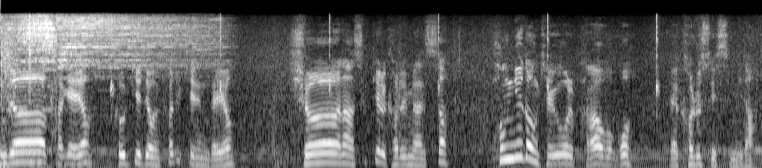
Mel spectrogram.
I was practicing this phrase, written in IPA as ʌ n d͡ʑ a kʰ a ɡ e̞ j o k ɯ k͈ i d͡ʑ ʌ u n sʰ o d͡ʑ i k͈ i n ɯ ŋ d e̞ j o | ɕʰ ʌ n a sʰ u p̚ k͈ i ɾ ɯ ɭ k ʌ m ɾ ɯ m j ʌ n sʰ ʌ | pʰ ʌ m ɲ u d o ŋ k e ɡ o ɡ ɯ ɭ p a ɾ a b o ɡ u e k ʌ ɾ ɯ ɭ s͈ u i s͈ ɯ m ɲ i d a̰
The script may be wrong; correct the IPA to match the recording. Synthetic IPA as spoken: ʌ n d͡ʑ ʌ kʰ a ɡ e̞ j o k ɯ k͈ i d͡ʑ ʌ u n sʰ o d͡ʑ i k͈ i n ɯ n d e̞ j o | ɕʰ ʌ n a sʰ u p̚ k͈ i ɾ ɯ ɭ k ʌ ɾ ɯ m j ʌ n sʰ ʌ | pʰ ʌ ŋ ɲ u d o ŋ k e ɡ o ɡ ɯ ɭ p a ɾ a b o ɡ o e k ʌ ɾ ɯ ɭ s͈ u i s͈ ɯ m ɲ i d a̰

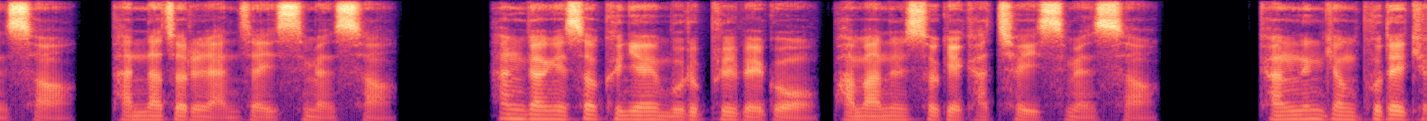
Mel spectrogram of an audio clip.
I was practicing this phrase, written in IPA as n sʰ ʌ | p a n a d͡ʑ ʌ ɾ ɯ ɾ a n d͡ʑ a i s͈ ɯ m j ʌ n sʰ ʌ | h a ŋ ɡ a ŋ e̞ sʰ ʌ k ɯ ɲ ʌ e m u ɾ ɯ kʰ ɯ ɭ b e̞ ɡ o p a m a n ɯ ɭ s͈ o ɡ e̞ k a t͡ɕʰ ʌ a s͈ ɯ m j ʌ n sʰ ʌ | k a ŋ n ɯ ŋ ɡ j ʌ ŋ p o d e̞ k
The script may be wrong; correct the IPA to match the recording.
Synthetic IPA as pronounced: n sʰ ʌ | p a nː a d͡ʑ ʌ ɾ ɯ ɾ a n d͡ʑ a i s͈ ɯ m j ʌ n sʰ ʌ | h a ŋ ɡ a ŋ e̞ sʰ ʌ k ɯ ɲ ʌ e m u ɾ ɯ pʰ ɯ ɭ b e̞ ɡ o p a m a n ɯ ɭ s͈ o ɡ e̞ k a t͡ɕʰ ʌ i s͈ ɯ m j ʌ n sʰ ʌ | k a ŋ n ɯ ŋ ɡ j ʌ ŋ p o d e̞ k

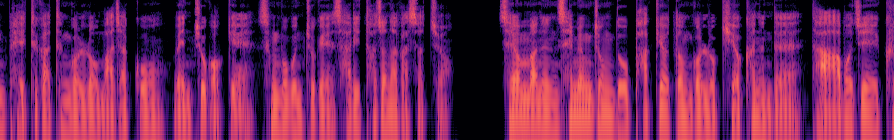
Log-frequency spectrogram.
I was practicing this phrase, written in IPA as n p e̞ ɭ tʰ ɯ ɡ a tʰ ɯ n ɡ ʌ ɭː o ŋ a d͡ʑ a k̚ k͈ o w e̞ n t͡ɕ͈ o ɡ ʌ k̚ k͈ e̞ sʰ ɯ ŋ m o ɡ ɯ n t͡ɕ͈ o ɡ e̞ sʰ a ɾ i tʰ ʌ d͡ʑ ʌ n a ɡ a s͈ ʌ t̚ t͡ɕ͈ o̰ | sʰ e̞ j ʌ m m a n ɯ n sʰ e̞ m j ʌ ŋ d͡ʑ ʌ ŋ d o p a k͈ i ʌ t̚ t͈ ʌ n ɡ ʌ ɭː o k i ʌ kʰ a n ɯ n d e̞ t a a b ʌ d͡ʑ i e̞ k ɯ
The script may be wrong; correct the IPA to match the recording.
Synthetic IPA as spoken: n p e̞ ɭ tʰ ɯ ɡ a tʰ ɯ n ɡ ʌ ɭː o m a d͡ʑ a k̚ k͈ o w e̞ n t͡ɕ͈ o ɡ ʌ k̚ k͈ e̞ sʰ ɯ ŋ m o ɡ ɯ n t͡ɕ͈ o ɡ e̞ sʰ a ɾ i tʰ ʌ d͡ʑ ʌ n a ɡ a s͈ ʌ t̚ t͡ɕ͈ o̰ | sʰ e̞ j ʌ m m a n ɯ n sʰ e̞ m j ʌ ŋ d͡ʑ ʌ ŋ d o p a k͈ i ʌ t̚ t͈ ʌ n ɡ ʌ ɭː o k i ʌ kʰ a n ɯ n d e̞ t a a b ʌ d͡ʑ i e̞ k ɯ

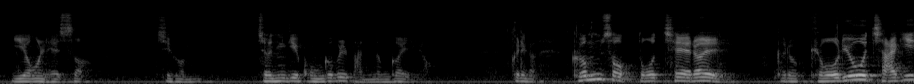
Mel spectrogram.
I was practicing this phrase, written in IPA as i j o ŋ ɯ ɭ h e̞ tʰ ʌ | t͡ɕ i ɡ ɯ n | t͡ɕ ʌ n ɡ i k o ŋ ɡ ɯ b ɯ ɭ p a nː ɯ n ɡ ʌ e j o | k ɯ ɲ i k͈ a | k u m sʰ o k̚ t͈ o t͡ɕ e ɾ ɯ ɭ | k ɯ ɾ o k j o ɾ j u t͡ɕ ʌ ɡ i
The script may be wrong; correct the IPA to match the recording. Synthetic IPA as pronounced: i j o ŋ ɯ ɭ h e̞ sʰ ʌ | t͡ɕ i ɡ ɯ m | t͡ɕ ʌ n ɡ i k o ŋ ɡ ɯ b ɯ ɭ p a nː ɯ n ɡ ʌ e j o | k ɯ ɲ i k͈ a | k ɯ m sʰ o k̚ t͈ o t͡ɕʰ e ɾ ɯ ɭ | k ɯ ɾ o k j o ɾ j u t͡ɕ a ɡ i

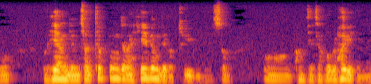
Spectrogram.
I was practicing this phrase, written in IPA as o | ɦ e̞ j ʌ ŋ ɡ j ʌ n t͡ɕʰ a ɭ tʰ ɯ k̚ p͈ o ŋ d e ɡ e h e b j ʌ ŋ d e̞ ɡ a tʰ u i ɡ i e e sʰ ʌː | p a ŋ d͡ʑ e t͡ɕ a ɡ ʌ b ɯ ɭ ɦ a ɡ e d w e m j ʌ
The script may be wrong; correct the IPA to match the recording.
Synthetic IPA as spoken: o | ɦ e̞ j a ŋ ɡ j ʌ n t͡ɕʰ a ɭ tʰ ɯ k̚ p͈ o ŋ d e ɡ a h e b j ʌ ŋ d e̞ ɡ a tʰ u i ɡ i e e sʰ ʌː | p a ŋ d͡ʑ e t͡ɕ a ɡ ʌ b ɯ ɭ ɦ a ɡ e d w e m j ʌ

